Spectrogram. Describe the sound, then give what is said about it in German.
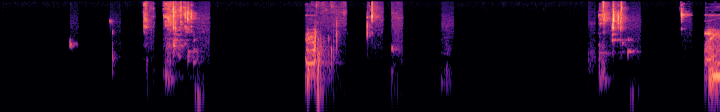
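Exaggerated, loud gulping of water right up at the microphone, a person imitating someone's very loud way of drinking: a series of wet, squishy swallows and clicks spaced irregularly over a few seconds, with no talking. “Der schluckt unglaublich laut.”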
